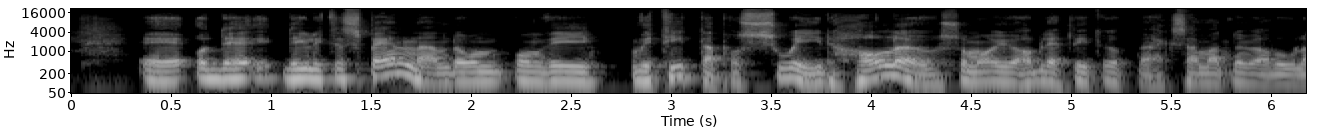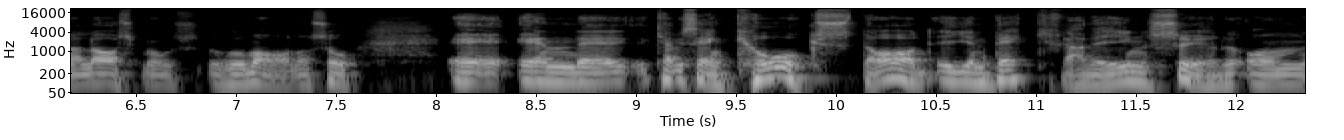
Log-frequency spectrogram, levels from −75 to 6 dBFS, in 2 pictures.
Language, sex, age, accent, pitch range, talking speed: Swedish, male, 50-69, native, 95-125 Hz, 205 wpm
